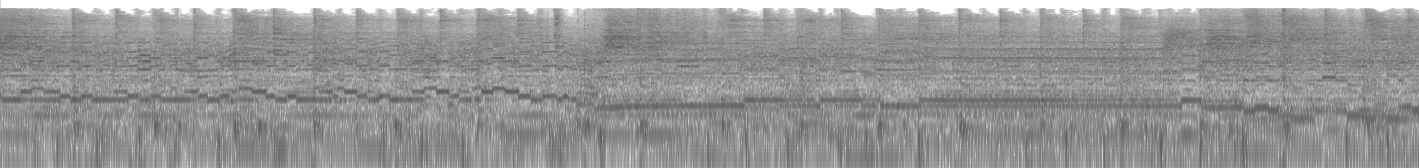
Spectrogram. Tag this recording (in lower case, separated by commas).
music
